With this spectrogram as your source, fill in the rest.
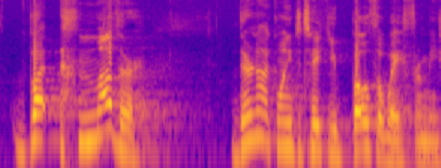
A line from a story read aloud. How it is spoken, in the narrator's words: cried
